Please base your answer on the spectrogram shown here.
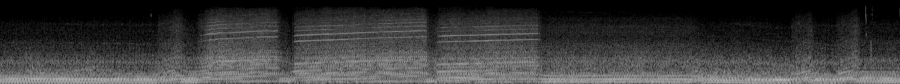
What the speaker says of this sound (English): This car has 1000 horsepower. It's the Dodge Demon, I think it's called.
